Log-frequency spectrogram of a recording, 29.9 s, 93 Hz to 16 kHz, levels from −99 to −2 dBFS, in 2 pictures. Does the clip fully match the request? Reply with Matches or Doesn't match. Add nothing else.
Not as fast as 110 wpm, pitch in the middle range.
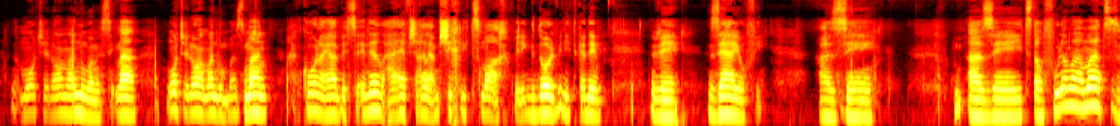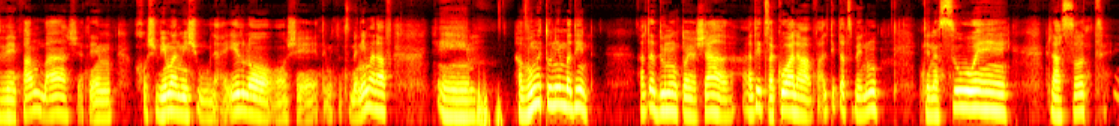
Matches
